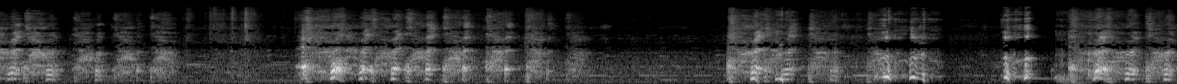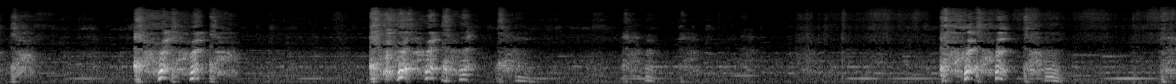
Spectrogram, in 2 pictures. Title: Girl coughing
